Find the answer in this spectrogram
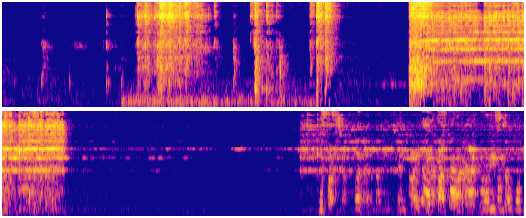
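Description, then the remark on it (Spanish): A loud, harsh fire alarm rings in a hospital in a steady burst lasting a couple of seconds, preceded by shorter jangling bursts, with voices talking around it and afterward. “Señor director, Alarma de incendio. Los pacientes deben ser evacuados.”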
